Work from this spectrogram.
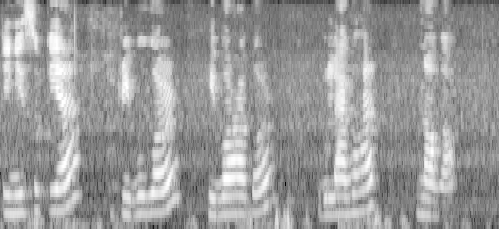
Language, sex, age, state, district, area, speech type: Assamese, female, 45-60, Assam, Tinsukia, rural, spontaneous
